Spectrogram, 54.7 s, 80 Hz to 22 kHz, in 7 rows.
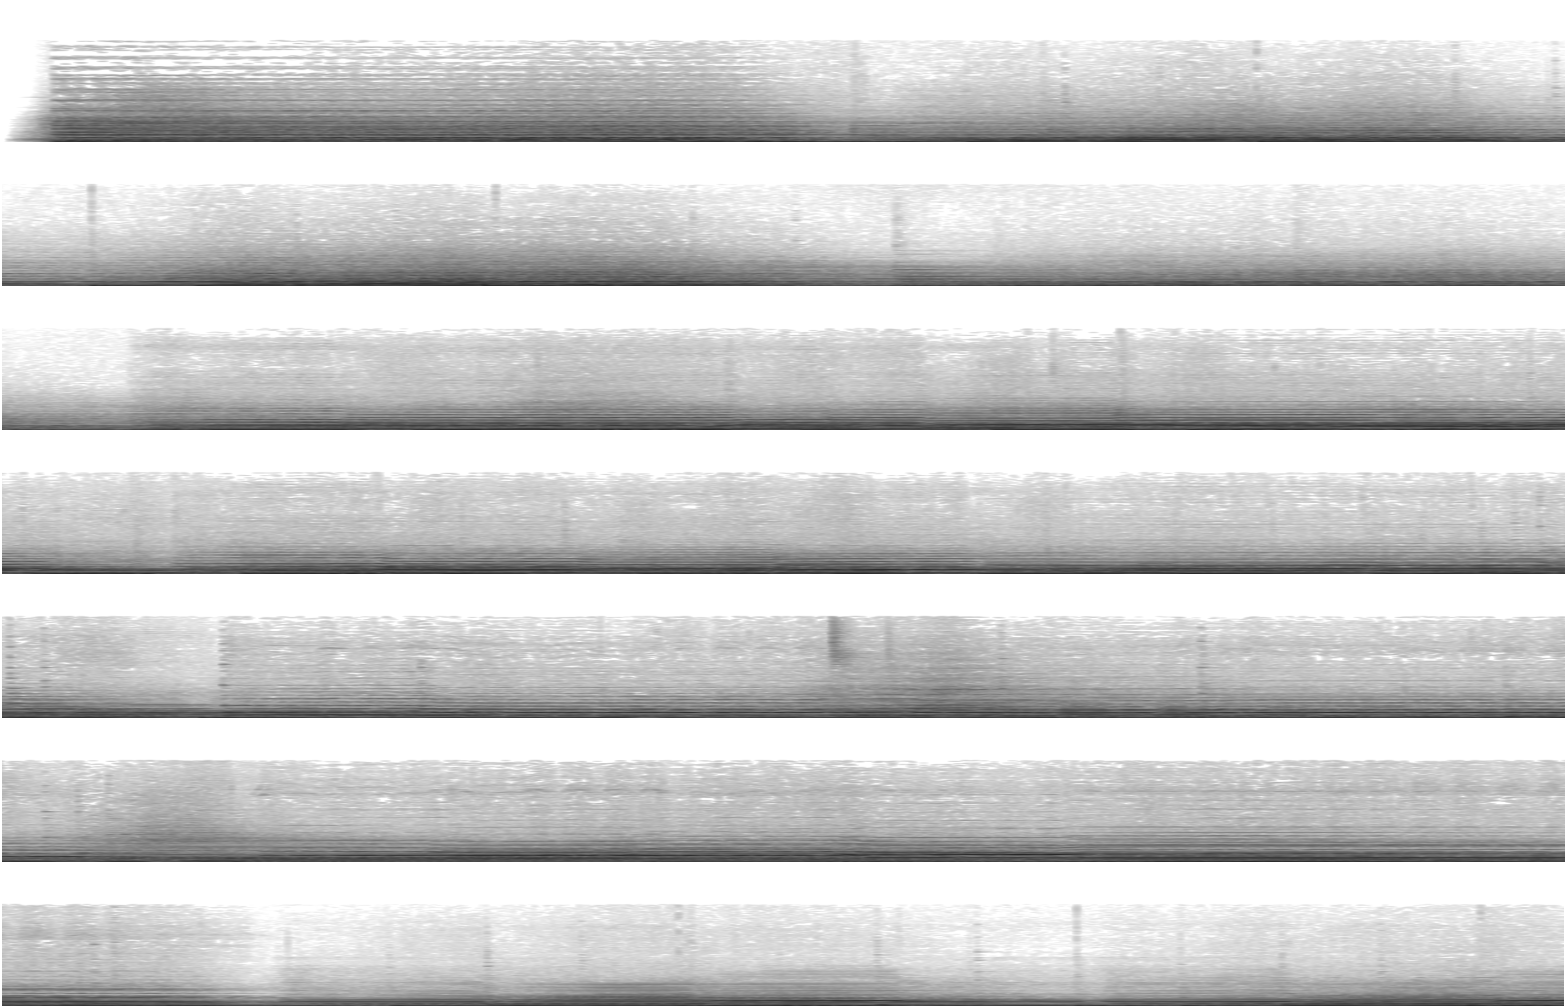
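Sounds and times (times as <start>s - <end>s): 
music: 0.0s - 54.6s.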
